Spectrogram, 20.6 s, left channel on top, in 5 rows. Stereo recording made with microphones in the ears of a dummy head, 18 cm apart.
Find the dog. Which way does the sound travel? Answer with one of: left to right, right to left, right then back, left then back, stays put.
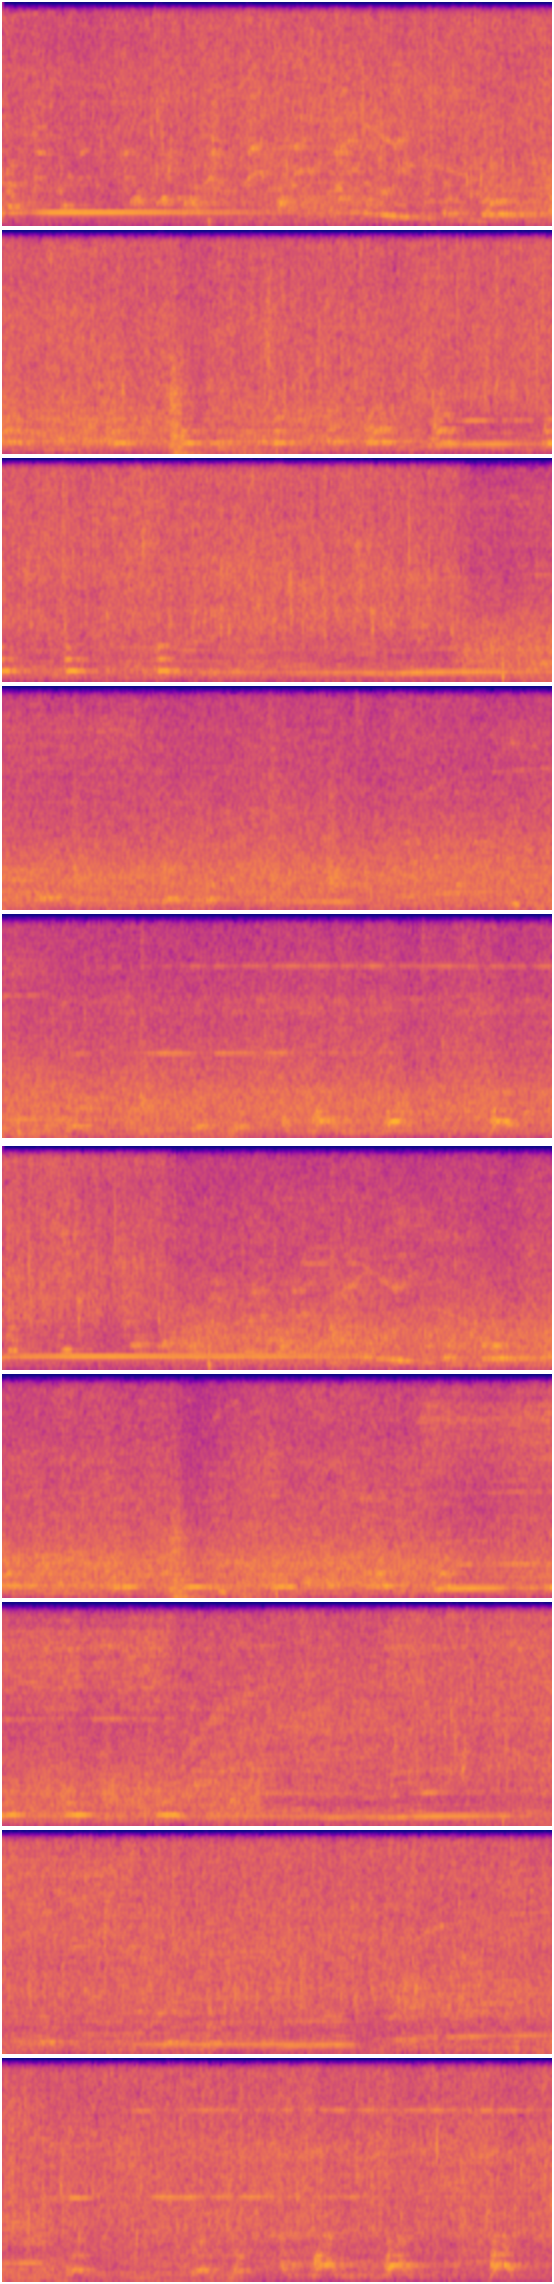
left to right.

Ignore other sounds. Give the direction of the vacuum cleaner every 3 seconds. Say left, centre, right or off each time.
left, centre, right, right, right, right, right.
